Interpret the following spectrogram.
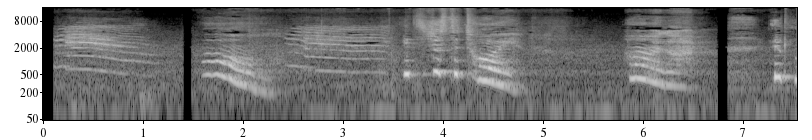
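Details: Domestic cat meowing indoors, several drawn-out falling meows with rich harmonics, each about a second long, separated by short pauses, with a person speaking briefly in between.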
